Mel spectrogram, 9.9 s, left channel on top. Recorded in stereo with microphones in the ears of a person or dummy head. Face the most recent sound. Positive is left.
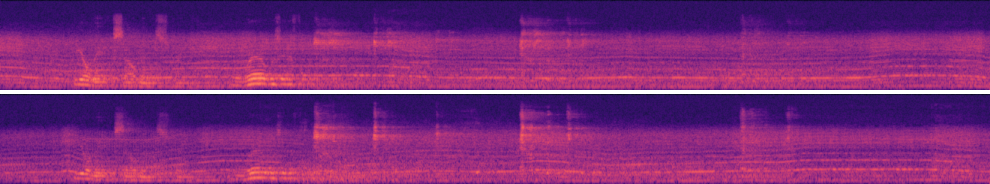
turn(degrees=-15)  # may be behind; listen again after turning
